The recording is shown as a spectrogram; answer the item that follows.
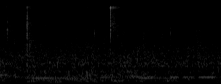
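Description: Faint, even sizzling of a bhatura deep-frying in hot oil, with two sharp clicks, the louder about a second in.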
